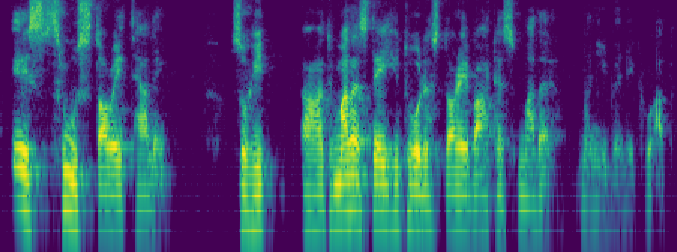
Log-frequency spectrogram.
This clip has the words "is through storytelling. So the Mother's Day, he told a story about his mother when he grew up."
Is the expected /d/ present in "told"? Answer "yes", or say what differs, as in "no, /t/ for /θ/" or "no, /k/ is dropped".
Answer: yes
